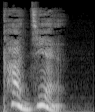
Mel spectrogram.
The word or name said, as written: kan4jian4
